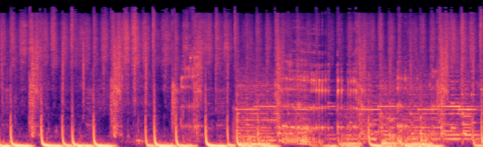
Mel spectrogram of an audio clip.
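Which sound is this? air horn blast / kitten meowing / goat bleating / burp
burp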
